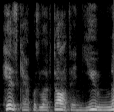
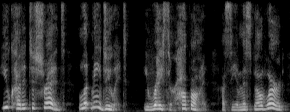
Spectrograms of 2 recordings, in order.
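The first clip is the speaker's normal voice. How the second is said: higher exasperated take-over; bossy stapler; 5 semitones higher, 6 dB louder than usual. A narrator's reading. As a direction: push in impatiently.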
